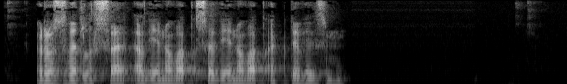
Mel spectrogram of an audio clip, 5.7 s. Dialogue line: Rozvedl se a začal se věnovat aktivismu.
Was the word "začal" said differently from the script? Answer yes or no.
yes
